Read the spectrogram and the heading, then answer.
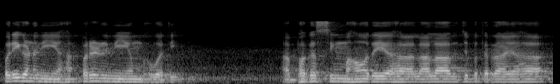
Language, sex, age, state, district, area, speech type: Sanskrit, male, 60+, Karnataka, Shimoga, urban, spontaneous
